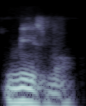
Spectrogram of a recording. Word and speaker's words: mismo: Pero si fuéramos a hacerlo, la palabra mismo, that I would be nasalized because it's between, it's right here next to a nasal consonant there. Not as nasalized as in Portuguese, but some of the air when you pronounce it would escape through your nose.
